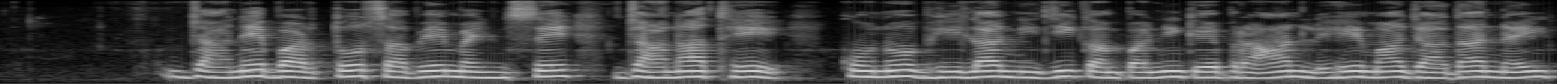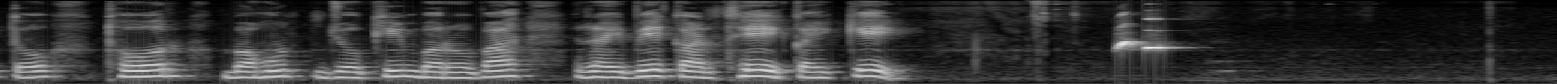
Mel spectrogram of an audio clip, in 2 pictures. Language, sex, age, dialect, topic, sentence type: Chhattisgarhi, female, 18-24, Central, banking, statement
